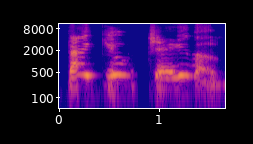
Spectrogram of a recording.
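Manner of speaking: very high, softened imitation of a shout; overjoyed praise. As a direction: squeal thanks without full volume. Re-enacts his shout of praise.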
